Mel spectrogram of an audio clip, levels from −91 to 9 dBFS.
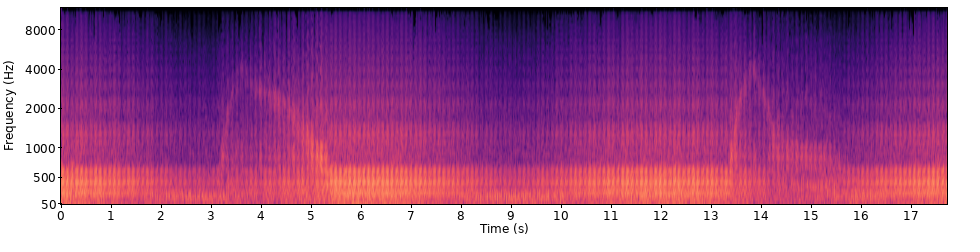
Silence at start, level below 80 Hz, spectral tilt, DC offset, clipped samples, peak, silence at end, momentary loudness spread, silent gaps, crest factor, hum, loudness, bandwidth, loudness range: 0 s; -34 dBFS; -7.5 dB/octave; under 0.1%; under 0.1%; -2 dBFS; 0 s; 11 LU; none; 16 dB; none; -20 LUFS; 11 kHz; 8 LU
